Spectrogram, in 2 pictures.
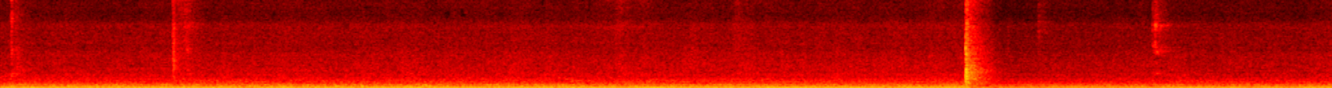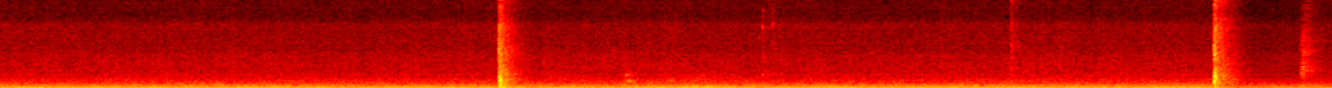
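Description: Three sharp clicks of soft-tip darts striking an electronic dartboard, about five seconds apart, over a steady background hum.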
